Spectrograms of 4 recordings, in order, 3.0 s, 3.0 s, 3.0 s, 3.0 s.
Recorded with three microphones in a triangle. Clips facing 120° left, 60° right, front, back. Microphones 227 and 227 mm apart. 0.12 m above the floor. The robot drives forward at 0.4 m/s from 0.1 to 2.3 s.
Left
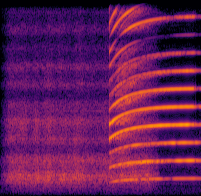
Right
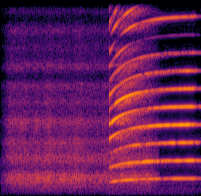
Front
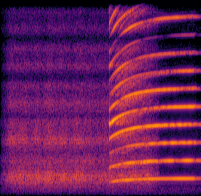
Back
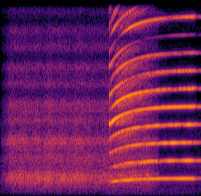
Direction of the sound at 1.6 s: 105° right.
